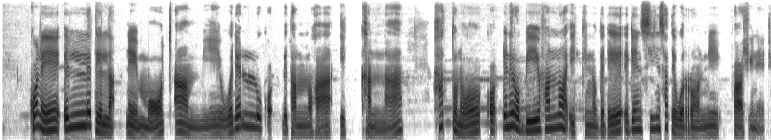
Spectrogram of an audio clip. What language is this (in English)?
Sidamo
